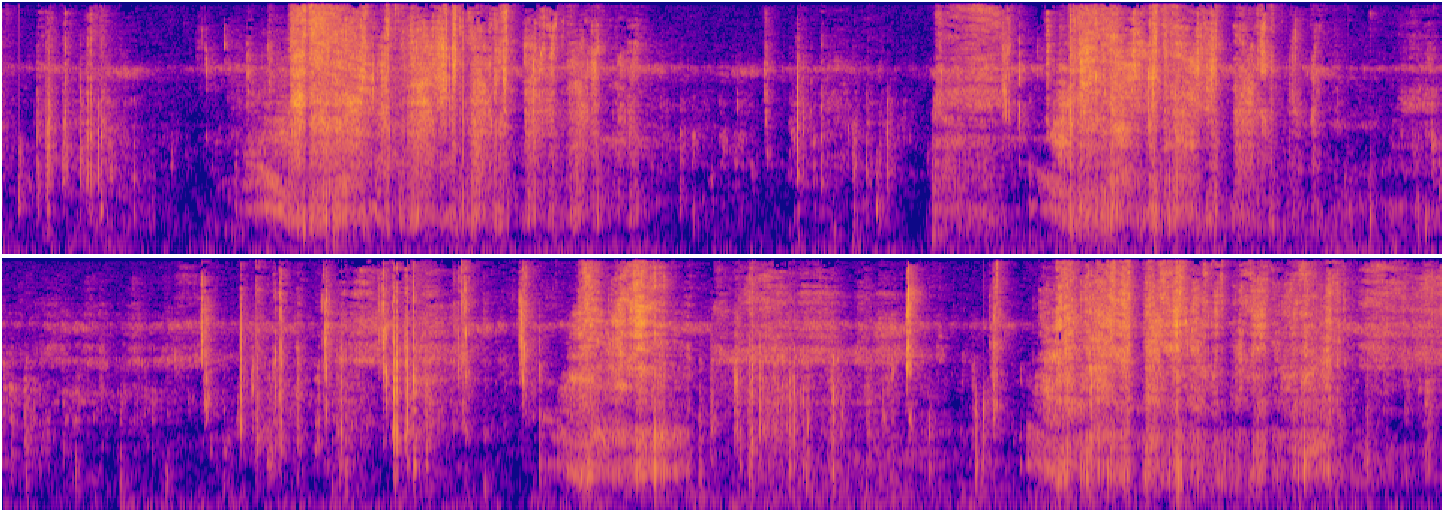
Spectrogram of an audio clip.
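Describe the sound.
Chewing and eating of meat, with moist, crunchy mastication sounds arriving in several dense bursts separated by short pauses, fairly loud and steady with no talking.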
